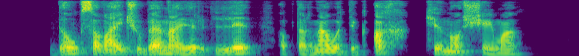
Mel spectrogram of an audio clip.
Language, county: Lithuanian, Kaunas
